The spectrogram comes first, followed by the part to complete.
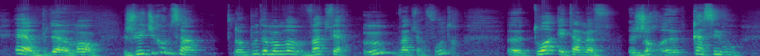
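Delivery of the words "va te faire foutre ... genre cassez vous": plain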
